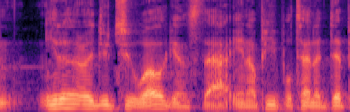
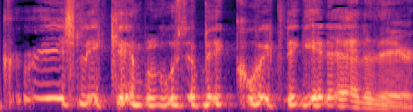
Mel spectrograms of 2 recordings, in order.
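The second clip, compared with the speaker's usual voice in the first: high, slow, put-on old prospector voice. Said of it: "I use the prospector voice anytime I say Jeremy Grizzly Kimball".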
